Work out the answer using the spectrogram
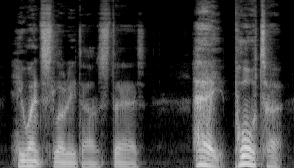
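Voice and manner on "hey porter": loud, high call. A narrator's reading. Raskolnikov calling the porter across the gateway, loud. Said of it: "he cried in the gateway".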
